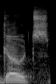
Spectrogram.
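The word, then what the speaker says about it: Goetz: t cut off there's a town called goats but it's spelled g-o-e-t-z ah goets we have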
